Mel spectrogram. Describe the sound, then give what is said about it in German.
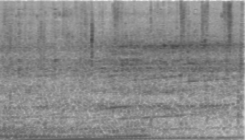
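A black delivery van's engine rumbles as it starts to drive off, a loud, steady low drone that eases slightly toward the end. “Jerry mit seinen Freunden vor einem schwarzen Lieferwagen, der sich just in Bewegung setzte.”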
